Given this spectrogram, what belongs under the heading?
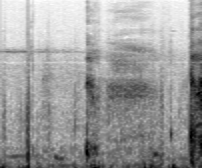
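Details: A child's cough: a few short, sharp cough bursts in a quiet indoor room.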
